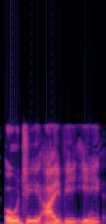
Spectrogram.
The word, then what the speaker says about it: ogive: etc the last type of graph is spelled og iv'e it's pronounced ogive and it's used with either cumulative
